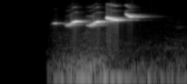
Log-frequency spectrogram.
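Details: Double-collared seedeater nestlings, twelve days old, making a burst of high, thin, squeaky chirps that tumble together for about a second and rise toward the end. Otherwise silent surroundings.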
